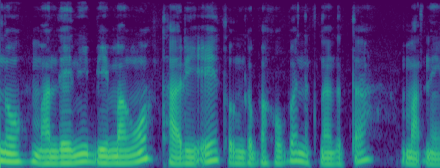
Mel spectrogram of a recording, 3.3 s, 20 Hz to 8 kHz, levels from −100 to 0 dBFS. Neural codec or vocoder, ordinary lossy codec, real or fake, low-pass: codec, 16 kHz, 16 kbps, FunCodec, trained on Chinese and English, 50 frames a second; none; fake; none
